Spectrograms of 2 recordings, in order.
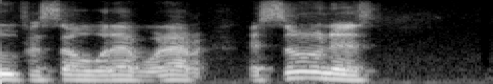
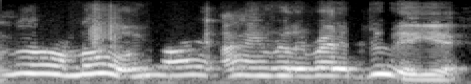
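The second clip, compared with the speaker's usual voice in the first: high, louder, fast playful no; mock coy refusal; 7 semitones higher, 6 dB louder than usual. Girl teasingly refusing a guy, high fast put-on voice. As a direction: play hard to get in a put-on voice.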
